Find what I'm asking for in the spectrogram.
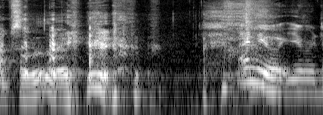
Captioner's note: laughing; laughs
